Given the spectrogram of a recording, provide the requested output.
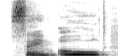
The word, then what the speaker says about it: same old: We just say, same old, same old, same old, same old, but we don't pronounce the D.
